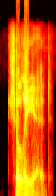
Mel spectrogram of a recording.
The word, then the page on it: chiliad: American English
